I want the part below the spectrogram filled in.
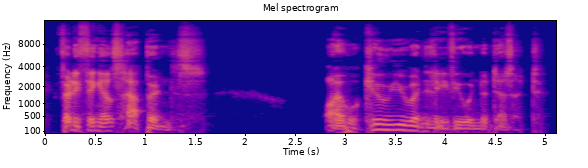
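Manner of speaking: lightly voiced orc threat; a hint of a menacing captor. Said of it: "basically threaten them and say".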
